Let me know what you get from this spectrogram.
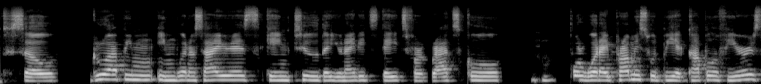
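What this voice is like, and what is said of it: Non-native accented English. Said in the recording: “I'm the mom who speaks English with an accent”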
